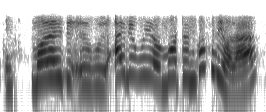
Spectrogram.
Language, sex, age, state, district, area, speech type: Nepali, female, 18-30, West Bengal, Kalimpong, rural, conversation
